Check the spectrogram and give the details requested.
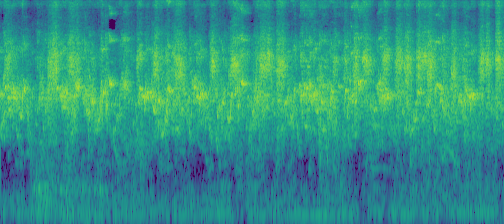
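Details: A group of happy budgies chirping: steady, busy high-pitched warbling with countless short squeaky notes and trills running together throughout.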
